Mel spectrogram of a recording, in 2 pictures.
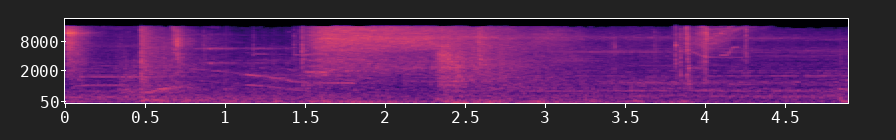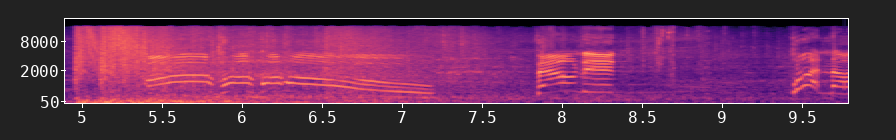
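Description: A grenade goes off in Mass Effect 2 as a sudden loud boom that sets off a burst of rumbling, whining game effects. Scattered clicks and sweeps come before it, and a person talks over the noise.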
